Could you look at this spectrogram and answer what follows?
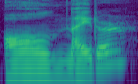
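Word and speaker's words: all-nighter: In this expression, we don't really get a t sound. When we just say the noun night by itself, we get a strong t. Very crisp t sound. But here, when we add the e r, it we get more of a d sound.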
